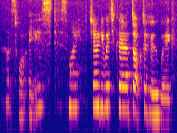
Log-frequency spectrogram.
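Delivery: ordinary delivery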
